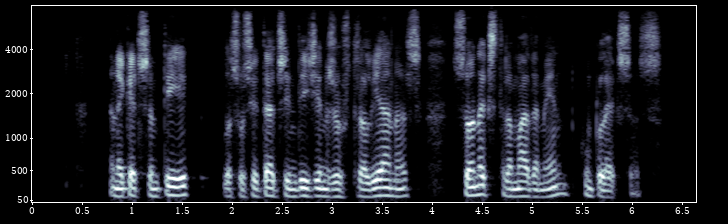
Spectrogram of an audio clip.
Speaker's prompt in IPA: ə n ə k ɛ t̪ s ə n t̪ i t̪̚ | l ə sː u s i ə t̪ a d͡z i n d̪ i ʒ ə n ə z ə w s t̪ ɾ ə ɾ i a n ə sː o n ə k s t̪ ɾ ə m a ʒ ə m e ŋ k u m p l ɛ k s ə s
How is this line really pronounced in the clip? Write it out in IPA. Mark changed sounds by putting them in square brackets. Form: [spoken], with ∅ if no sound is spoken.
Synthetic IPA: ə n ə k ɛ t̪ s ə n t̪ i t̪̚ | l ə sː u s i ə t̪ a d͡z i n d̪ i ʒ ə n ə z ə w s t̪ ɾ ə [l] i a n ə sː o n ə k s t̪ ɾ ə m a [ð] ə m e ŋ k u m p l ɛ k s ə s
